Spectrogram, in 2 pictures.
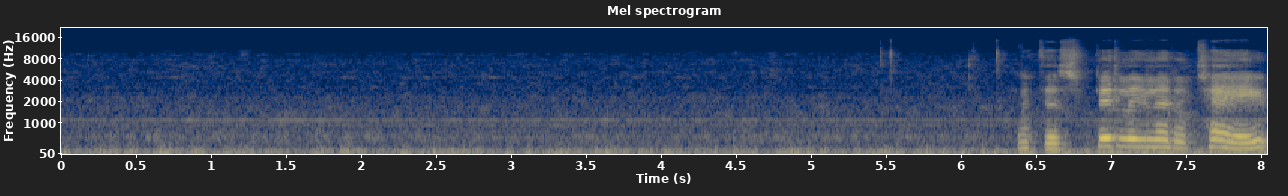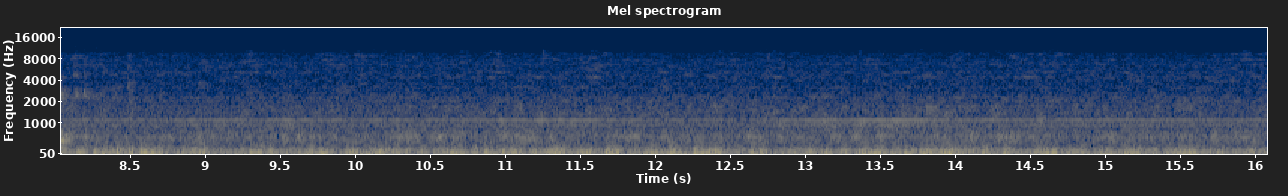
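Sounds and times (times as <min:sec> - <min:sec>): faint high whine: 0:00.0 - 0:16.0.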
